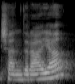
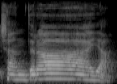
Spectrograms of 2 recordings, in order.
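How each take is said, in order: First: The marked 'a' vowel is short. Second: The marked 'a' vowel is held long. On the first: The speaker calls it wrong. "instead of saying Chandraya" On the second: The speaker calls it right. "make the ah longer ... it has two beats"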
